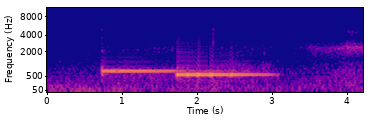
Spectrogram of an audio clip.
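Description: A two-note ding-dong chime: a higher note sounds under a second in, then a lower note a second later rings on and fades.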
